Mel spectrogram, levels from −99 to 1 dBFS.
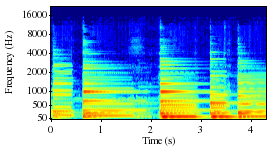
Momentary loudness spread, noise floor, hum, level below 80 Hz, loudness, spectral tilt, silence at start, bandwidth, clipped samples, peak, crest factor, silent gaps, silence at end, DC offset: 16 LU; -38 dBFS; none; -54 dBFS; -20 LUFS; -9.5 dB/octave; 0 s; 6.2 kHz; under 0.1%; -2 dBFS; 18 dB; none; 0 s; under 0.1%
